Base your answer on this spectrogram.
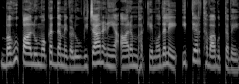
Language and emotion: Kannada, neutral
